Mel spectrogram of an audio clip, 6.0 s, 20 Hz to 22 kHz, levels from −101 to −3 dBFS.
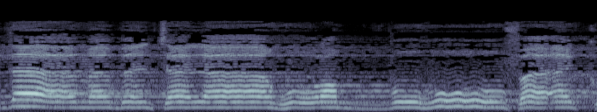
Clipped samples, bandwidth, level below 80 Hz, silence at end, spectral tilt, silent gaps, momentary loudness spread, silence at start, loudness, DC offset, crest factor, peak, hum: under 0.1%; 10.5 kHz; -84 dBFS; 0 s; -4 dB/octave; none; 10 LU; 0 s; -33 LUFS; under 0.1%; 16 dB; -18 dBFS; none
